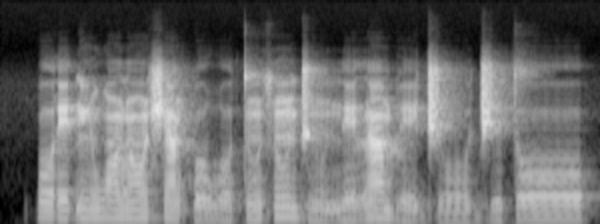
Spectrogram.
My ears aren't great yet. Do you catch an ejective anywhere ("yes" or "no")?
no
